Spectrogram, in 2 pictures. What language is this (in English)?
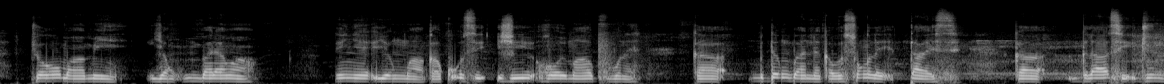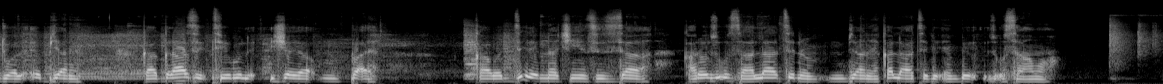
Dagbani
